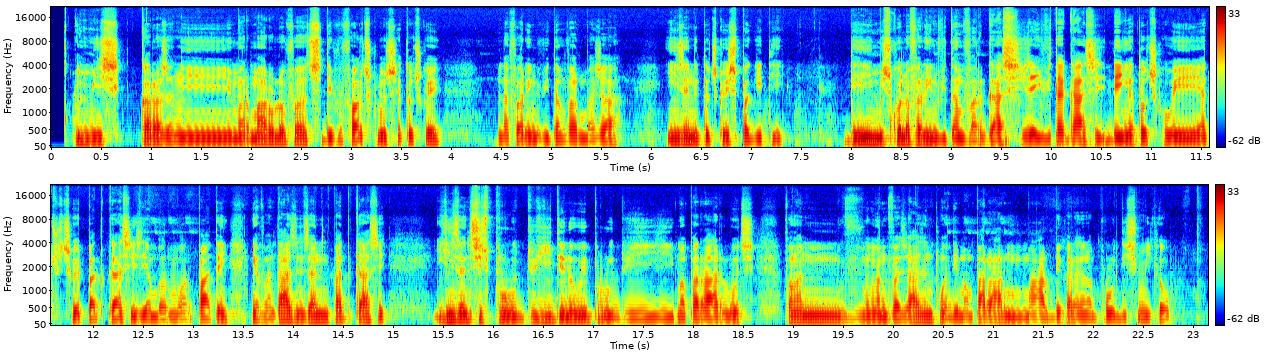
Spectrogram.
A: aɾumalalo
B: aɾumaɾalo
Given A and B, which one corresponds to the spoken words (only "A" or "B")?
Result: B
